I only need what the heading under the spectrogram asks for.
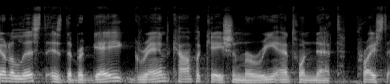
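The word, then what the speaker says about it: Breguet: insane number three on the list is the Brigade Grand complication Marie Antoinette priced at 30 million dollars did I mispronounce that whole thing no that's all all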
